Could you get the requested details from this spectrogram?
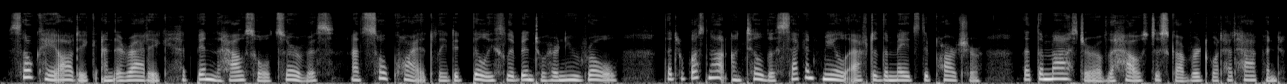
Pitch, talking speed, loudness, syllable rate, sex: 205 Hz, 190 wpm, -20 LUFS, 5.5 syllables/s, female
